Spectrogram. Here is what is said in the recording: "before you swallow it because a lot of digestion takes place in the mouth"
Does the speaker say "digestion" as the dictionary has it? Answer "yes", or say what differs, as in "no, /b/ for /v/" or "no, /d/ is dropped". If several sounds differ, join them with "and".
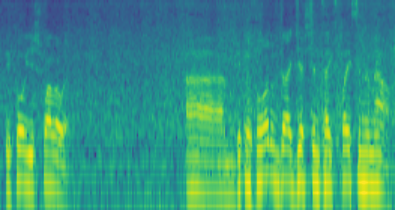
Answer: yes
